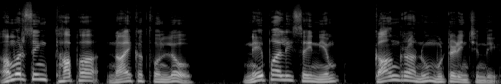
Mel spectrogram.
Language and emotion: Telugu, neutral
